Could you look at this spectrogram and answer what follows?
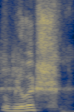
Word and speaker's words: Aix: Aish. So what are you saying? Aix is how it would be spelled. But they pronounce their exes as shes.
